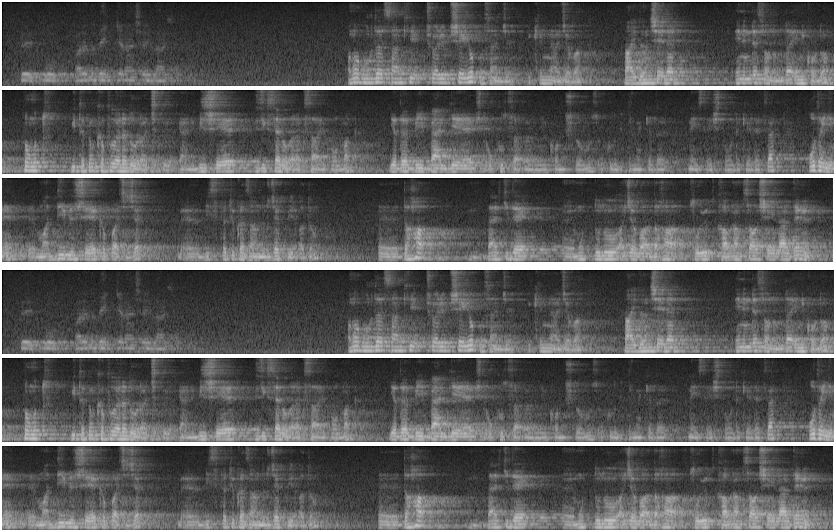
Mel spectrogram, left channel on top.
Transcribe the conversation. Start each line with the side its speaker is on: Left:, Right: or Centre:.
Centre: ve o arada denk gelen şeyler.
Right: Ama burada sanki şöyle bir şey yok mu sence? Fikrin ne acaba? Saydığın şeyler eninde sonunda eni Eniko'nu somut bir takım kapılara doğru açılıyor. Yani bir şeye fiziksel olarak sahip olmak ya da bir belgeye işte okulsa örneğin konuştuğumuz okulu bitirmek ya da neyse işte oradaki hedefler. O da yine
Centre: Hı
Right: e, maddi bir şeye kapı açacak, e, bir statü kazandıracak bir adım. E, daha m, belki de e, mutluluğu acaba daha soyut kavramsal şeylerde mi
